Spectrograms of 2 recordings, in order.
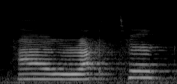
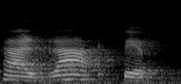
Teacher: In English, it might sound like character, and that's when the tongue is not that curved. In the Spanish pronunciation, it's more flat.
